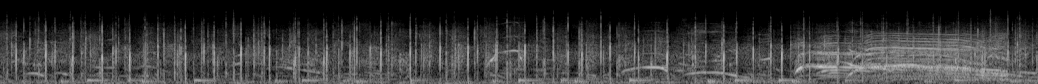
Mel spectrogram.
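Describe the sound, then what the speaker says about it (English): A crowd at a show in Rarotonga claps hands in a steady, rhythmic beat, with voices calling out over it and cheering and whoops building louder toward the end. "All right, clap your hand for this one."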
